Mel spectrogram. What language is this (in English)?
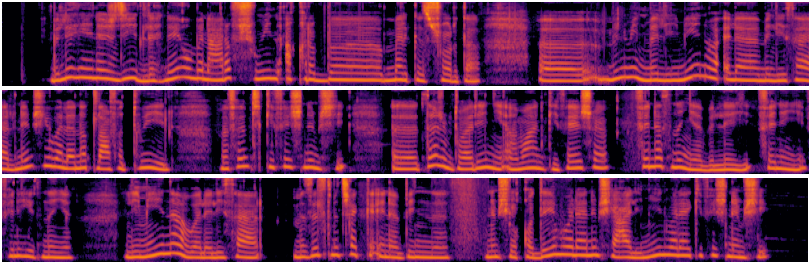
Tunisian Arabic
